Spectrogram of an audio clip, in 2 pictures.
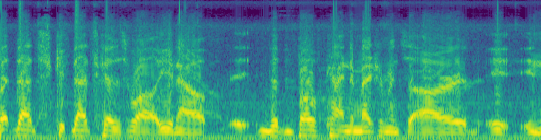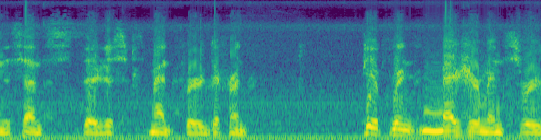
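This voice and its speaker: The speech moves at a fairly slow pace with very even loudness, over noticeable background noise. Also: man. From Canada. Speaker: gaming streamer. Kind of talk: casual chat. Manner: halting.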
